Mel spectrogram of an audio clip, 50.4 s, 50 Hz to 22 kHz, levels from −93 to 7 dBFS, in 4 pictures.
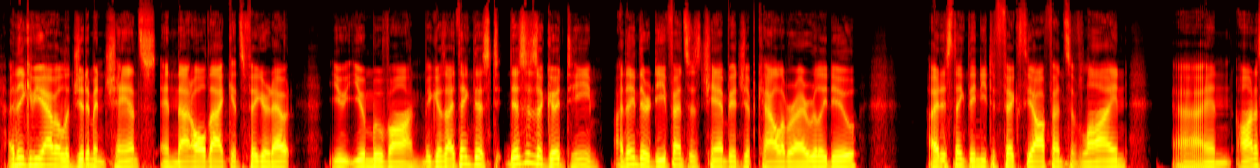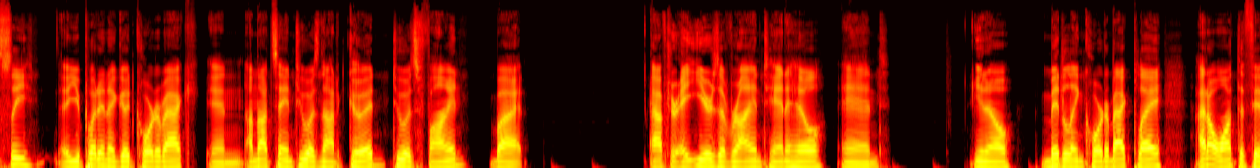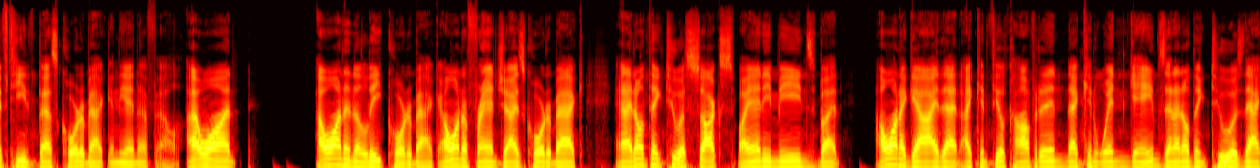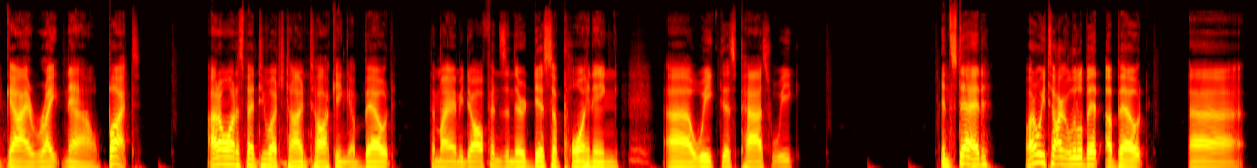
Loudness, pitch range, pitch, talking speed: -19 LUFS, 110-130 Hz, 120 Hz, 200 wpm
